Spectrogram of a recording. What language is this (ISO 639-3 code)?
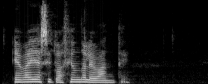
glg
